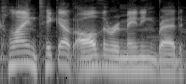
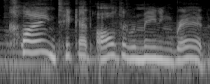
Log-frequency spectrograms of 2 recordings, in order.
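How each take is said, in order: First: It is read in a plain voice. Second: It is read in a put-on accent.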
